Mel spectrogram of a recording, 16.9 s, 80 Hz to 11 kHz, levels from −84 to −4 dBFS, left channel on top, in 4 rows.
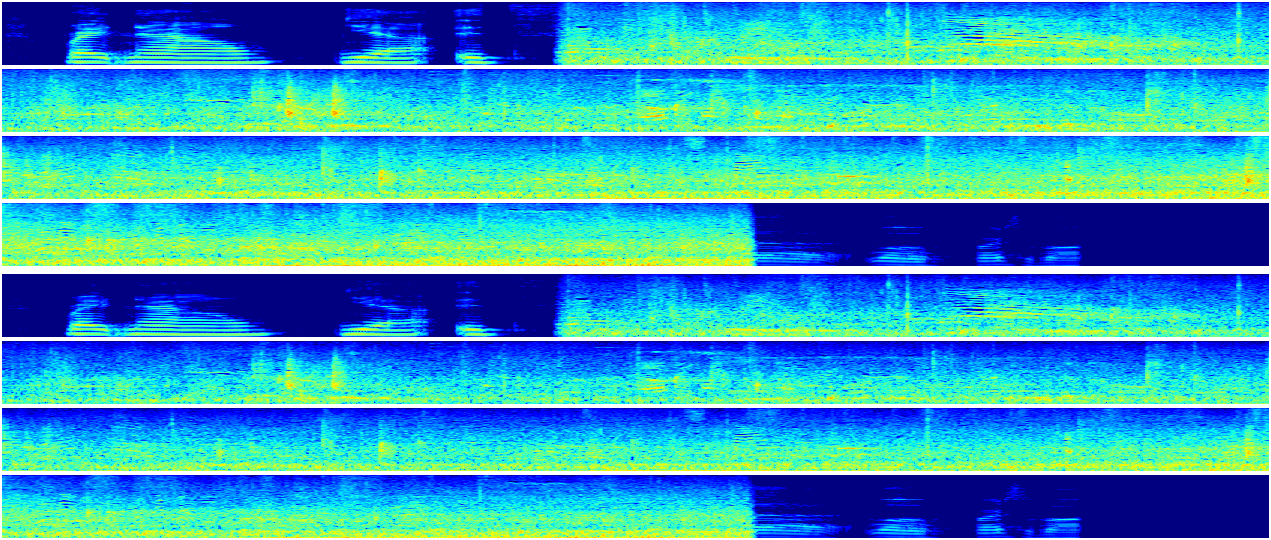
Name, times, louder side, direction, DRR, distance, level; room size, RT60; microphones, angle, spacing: voice 1, 0.0-3.9, left 2 dB, 40° left, 1.9 m, -43 dB
sound 1, 1.3-6.6 7.2-7.8 8.0-8.2 8.7-9.1 9.5-9.9 10.3-10.5 10.7-10.8 11.3-11.6 12.2-12.4, left 3 dB, 75° left, 5.7 m, -57 dB
sound 2, 1.8-15.2, left 3 dB, 20° left, 0.3 m, -31 dB
voice 2, 3.7-7.1 8.4-9.0, right 3 dB, 70° right, 6.9 m, -56 dB
voice 3, 13.8-14.3 14.7-16.3, right 2 dB, 20° right, 4.8 m, -58 dB
head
